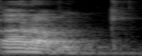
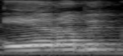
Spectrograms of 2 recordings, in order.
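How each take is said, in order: First: The first vowel is a short 'a' sound. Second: The first vowel is a long 'ay' sound. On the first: The speaker calls it wrong. "مش ارابيك" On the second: The speaker calls it right. "اسمها ايرابيك"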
